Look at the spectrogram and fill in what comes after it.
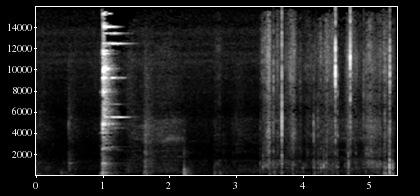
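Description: A sharp click about a second in and a few faint knocks, then a quick run of small clicks and rattles near the end as the camera is picked up and moved.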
